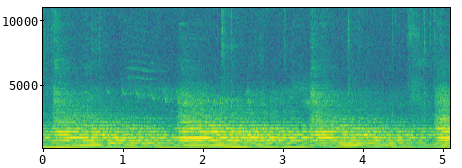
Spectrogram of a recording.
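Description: The large bells of St. Kunibert's Romanesque church in Cologne, a ten-bell peal whose largest, the Engelglocke, weighs over 9 tonnes, ring together in a full, continuous peal, deep sustained tones overlapping with fresh strikes roughly every one to two seconds, loud and with no voices.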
